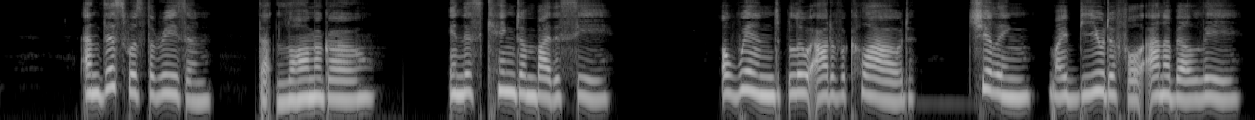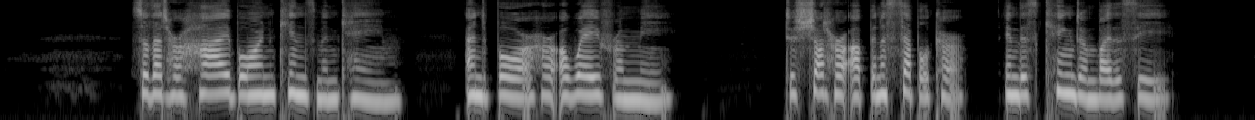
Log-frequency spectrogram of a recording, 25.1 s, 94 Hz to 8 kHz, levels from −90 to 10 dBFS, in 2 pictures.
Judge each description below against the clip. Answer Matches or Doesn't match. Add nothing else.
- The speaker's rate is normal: Doesn't match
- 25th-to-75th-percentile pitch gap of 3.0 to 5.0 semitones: Doesn't match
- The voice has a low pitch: Doesn't match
